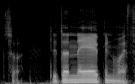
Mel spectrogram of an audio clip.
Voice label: "neb", Welsh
